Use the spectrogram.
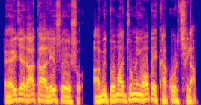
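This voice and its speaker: A man voicing a kindly, authoritative village headman in a cartoon, speaking in a measured, patronly way. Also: mid-range voice, darkish tone, no echo, studio quality, close to an everyday voice. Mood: businesslike. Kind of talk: animated story voice acting.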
